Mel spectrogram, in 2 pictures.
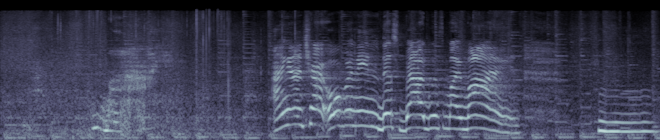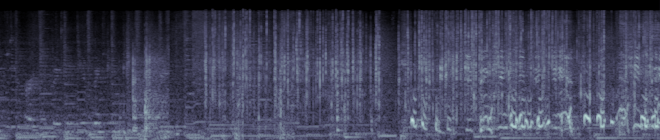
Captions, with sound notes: Mine. - I'm gonna try opening this bag with my mind. (bag opening) (laughing)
